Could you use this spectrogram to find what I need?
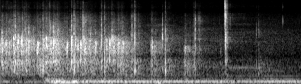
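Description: An audience applauds in a large hall and the clapping fades.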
